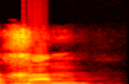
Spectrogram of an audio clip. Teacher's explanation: خا حروف مستعلیہ میں سے ہے، پر پڑھا جائے گا، یعنی موٹا پڑھا جائے گا۔ اور اچھا، کچھ لوگ پڑھنا ہے خمرے، خمرے نہیں پڑھنا، میم میں قلقلہ نہیں کرنا، یہ غلط بات ہے، میم میں قلقلہ نہیں ہوتا۔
